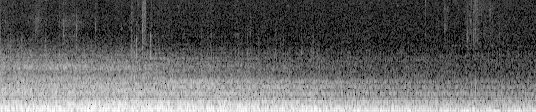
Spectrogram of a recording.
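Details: Car recorded from the passenger side while driving: steady low droning rumble under road noise, slightly wavering with speed, heard as a "gogogo, rururu" growl from the tire; failed wheel hub bearing.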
